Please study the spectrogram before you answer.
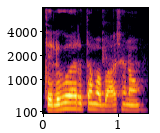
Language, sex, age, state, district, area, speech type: Telugu, male, 18-30, Telangana, Yadadri Bhuvanagiri, urban, spontaneous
